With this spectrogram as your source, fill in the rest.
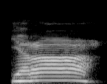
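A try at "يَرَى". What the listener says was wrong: Yaro. Yaro, ya bacanya Pak. Panjangnya yang dia ya.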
